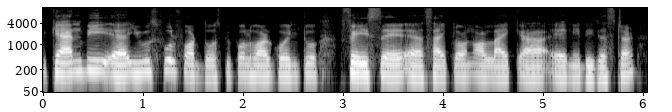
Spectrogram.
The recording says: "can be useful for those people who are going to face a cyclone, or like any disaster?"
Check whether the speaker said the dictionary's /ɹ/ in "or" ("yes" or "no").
no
